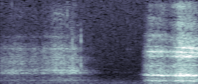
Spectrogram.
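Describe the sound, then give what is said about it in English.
A slow, deep breath during a guided tapping and relaxation exercise: a soft, airy inhale, a short quiet pause, then a fuller, louder breathy exhale, all fairly faint. “Nice big deep breath.”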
